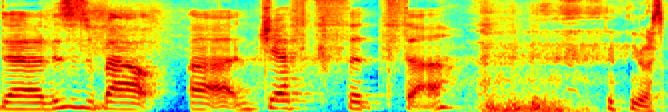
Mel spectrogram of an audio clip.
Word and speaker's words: Jephthah: And um and uh this is about uh Jeff Tha. You want to spell it for him?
